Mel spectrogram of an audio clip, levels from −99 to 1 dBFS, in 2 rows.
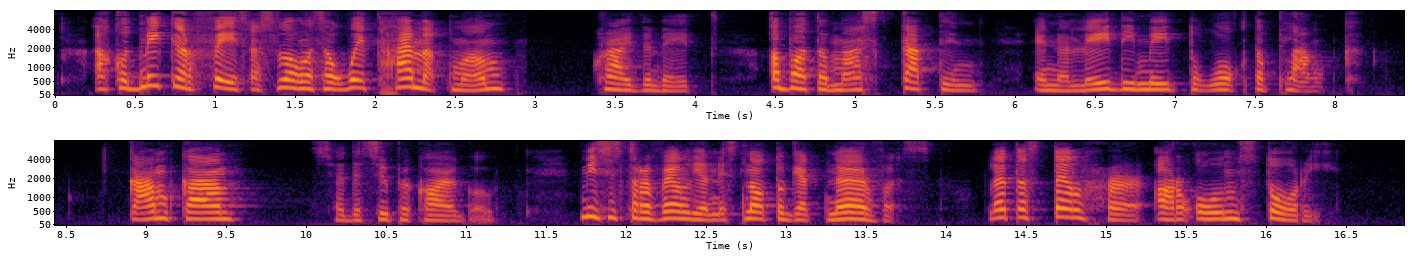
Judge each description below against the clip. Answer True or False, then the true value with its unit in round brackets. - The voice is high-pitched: True (220 Hz)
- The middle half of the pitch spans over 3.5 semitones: True (4.0 semitones)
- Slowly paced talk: False (175 wpm)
